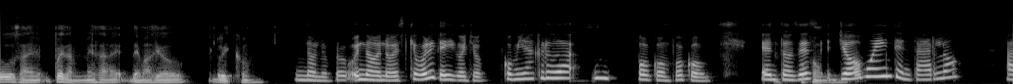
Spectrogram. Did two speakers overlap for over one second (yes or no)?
no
